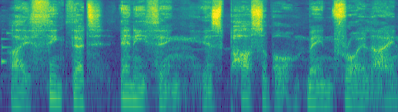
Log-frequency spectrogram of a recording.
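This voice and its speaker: A man puts on a character voice, pitched fairly low. He delivers it at a fairly slow pace. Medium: machinima. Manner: courteous.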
